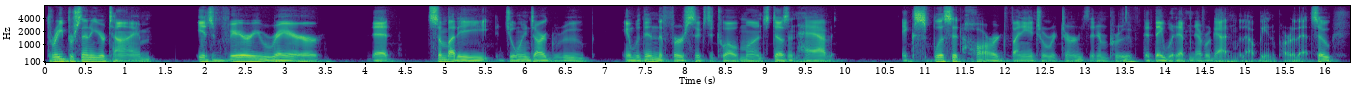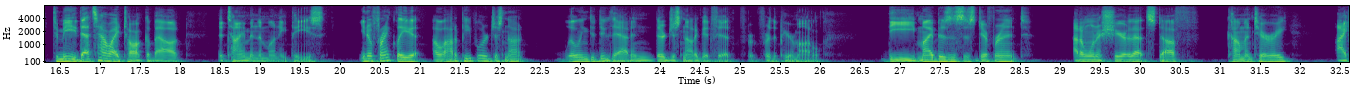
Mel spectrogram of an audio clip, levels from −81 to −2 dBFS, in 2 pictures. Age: 40-59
